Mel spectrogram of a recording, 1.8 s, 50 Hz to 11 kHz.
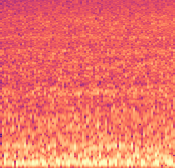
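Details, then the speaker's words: Ford E350 5.4L V8 idling during a scan-tool misfire test with code P0301: steady low drone with an uneven, stumbling beat, cylinder 1 misfiring heavily, cylinder 2 also showing misfires; the coil is pulled next. "Okay, let me start a car. See what's going on. Okay. Yeah. Fire number one over here like right over here."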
